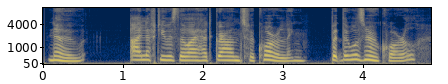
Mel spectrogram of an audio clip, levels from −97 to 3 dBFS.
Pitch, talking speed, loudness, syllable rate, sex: 225 Hz, 185 wpm, -17 LUFS, 5.4 syllables/s, female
